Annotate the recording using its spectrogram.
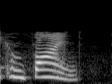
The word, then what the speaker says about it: confine: The sense of being successful should not be confined to a small limit. 需要特别注意的是，如果把重音放在第一个音节，单词读作 confine 之后，它就变成了一个名词。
